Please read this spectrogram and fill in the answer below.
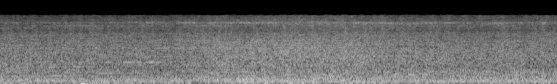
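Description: Steady rushing noise of jet aircraft engines with a faint high whine, swelling slightly a couple of seconds in.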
